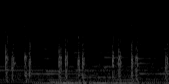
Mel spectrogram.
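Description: Horse hooves clip-clop in the Assassin's Creed 2 video game, a quick, even rhythm of sharp hoof strikes at a trot, fairly close and quiet, with no talk over it.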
